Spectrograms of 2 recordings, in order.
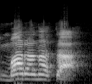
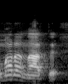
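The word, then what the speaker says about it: Maranatha: ele o fará o e Maraná thá como dizemos dizemos nosso católicos ou Maranata como dizem nossos irmãos separados os evangélicos ou protestantes não importa pronúncia porque o significado é o mesmo do aramaico dialeto de Jesus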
